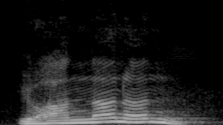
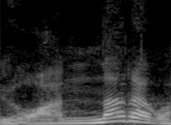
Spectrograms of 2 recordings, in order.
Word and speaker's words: 요한나: 3절, 또 헤롯의 청지기 구사의 아내 요한나와, 그 다음에 요한나는 사실은 이제 요하네스, 요하난, 같은 이름입니다. 같은 이름인데, 요한을 여인이 이제 이렇게 요한이라는 이름을 가질 때에는 발음을 요한나라고 하는 거예요.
